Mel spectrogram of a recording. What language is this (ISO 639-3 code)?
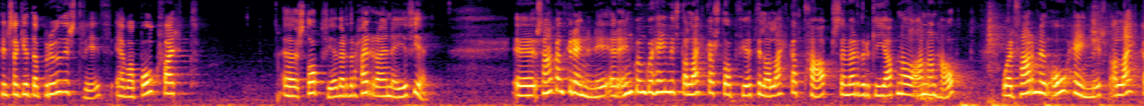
isl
